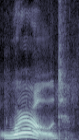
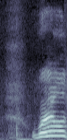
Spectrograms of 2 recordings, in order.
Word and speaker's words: world: Hi, 次, world. World is also hard. World. I feel like everything with an O-R or A-R is hard. World. Pretend you're brushing your teeth and you don't want to swallow your spit.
